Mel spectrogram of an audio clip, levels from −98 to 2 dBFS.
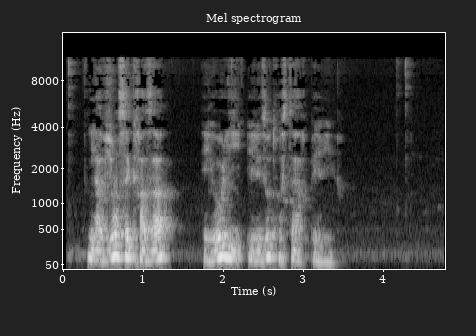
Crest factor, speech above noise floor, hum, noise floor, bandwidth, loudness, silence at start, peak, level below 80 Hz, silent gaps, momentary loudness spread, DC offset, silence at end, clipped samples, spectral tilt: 18 dB; 41 dB; none; -59 dBFS; 11.5 kHz; -19 LUFS; 0.05 s; -2 dBFS; -38 dBFS; none; 15 LU; under 0.1%; 1.4 s; under 0.1%; -6.5 dB/octave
